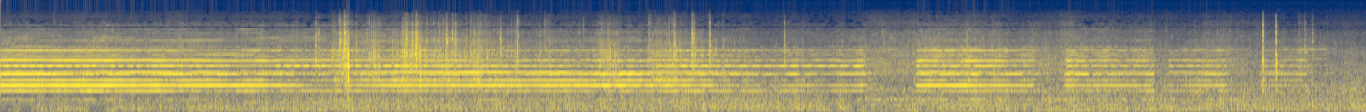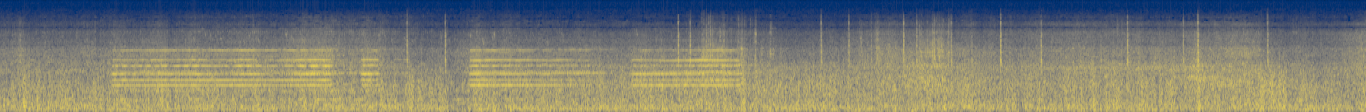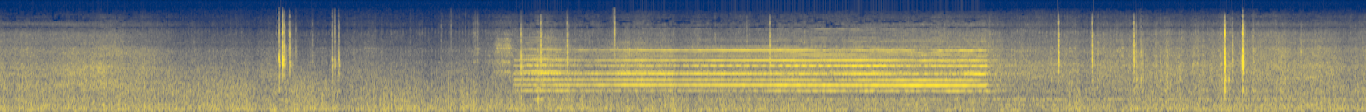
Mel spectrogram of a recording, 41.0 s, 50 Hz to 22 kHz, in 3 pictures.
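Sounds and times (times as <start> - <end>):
car horn blasts: 0.0 - 13.3, 14.6 - 21.7, 32.3 - 37.5
wind noise on microphone: 0.0 - 40.9.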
